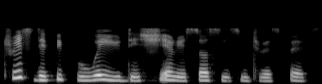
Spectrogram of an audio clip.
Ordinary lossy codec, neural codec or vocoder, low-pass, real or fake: AAC, 48 kbps; codec, 24 kHz, 1.2 kbps, DualCodec; 5.4 kHz; fake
